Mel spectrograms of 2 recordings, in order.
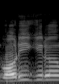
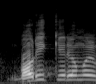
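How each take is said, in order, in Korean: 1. '리' 뒤의 'g' 소리는 예사소리입니다. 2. '리' 뒤의 'g' 소리는 된소리입니다.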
